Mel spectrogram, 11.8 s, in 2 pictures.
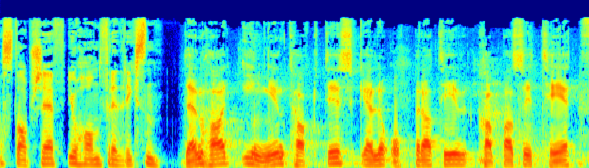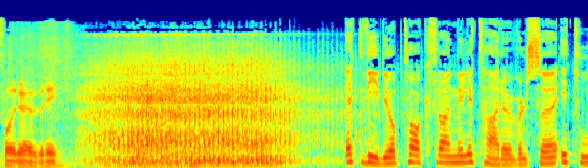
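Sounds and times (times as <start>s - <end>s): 
speech: 0.0s - 6.9s, 9.3s - 11.7s
police helicopter flying by: 6.6s - 11.7s.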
